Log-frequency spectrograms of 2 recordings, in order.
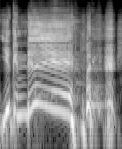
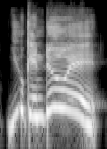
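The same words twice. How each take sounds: First: It is said with a slight put-on accent. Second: It is said in a plain, neutral way. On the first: "You have a little accent on it" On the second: "you don't say you can do it"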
